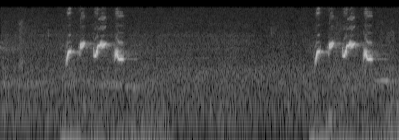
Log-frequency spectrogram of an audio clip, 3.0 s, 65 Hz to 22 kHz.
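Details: Red-whiskered bulbul, an adult, Ubon Ratchathani, Thailand, 16 December 2020; two identical lively phrases about two seconds apart, each a quick run of four rising-and-falling whistled notes, clear against a quiet background.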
